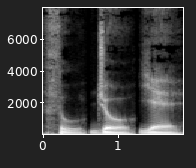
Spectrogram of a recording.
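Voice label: "thujoye", concatenated syllables; Affixing experiment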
